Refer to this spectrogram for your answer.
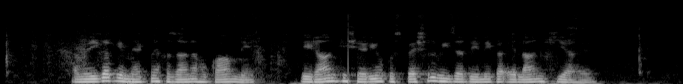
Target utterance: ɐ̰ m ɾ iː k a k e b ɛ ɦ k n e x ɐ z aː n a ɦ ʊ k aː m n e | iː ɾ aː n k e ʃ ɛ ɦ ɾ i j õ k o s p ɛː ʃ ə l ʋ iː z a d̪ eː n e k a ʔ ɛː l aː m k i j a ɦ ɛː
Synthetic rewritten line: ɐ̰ m ɾ iː k a k e m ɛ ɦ k m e x ɐ z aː n a ɦ ʊ k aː m n e | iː ɾ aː n k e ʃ ɛ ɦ ɾ i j õ k o s p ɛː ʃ ə l ʋ iː z a d̪ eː n e k a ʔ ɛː l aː n k i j a ɦ ɛː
